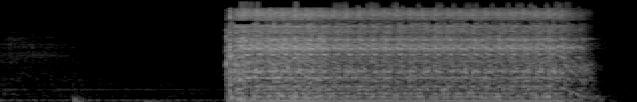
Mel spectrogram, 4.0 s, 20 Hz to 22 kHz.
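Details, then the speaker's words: Replacement eBay starter motor for 1984 Honda CBX750, bench-tested, Bendix gear shaft visibly loose, sometimes squeals: spins about two seconds with even high whir and low drone, no faster than original; suspected slow, possibly defective. "So the new one is not spinning any faster, so kind of hard to tell whether or not that's the way that it's supposed to be for as far as rotation speed goes, but I would suggest not. It's a little slow,"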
